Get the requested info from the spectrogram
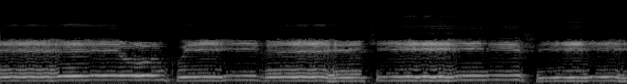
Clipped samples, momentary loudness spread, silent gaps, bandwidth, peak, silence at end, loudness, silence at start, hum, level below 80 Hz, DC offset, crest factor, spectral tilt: under 0.1%; 9 LU; none; 10.5 kHz; -16 dBFS; 0 s; -30 LUFS; 0 s; none; -66 dBFS; under 0.1%; 16 dB; -5 dB/octave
